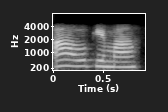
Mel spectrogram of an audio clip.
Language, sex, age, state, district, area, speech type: Tamil, female, 18-30, Tamil Nadu, Vellore, urban, conversation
